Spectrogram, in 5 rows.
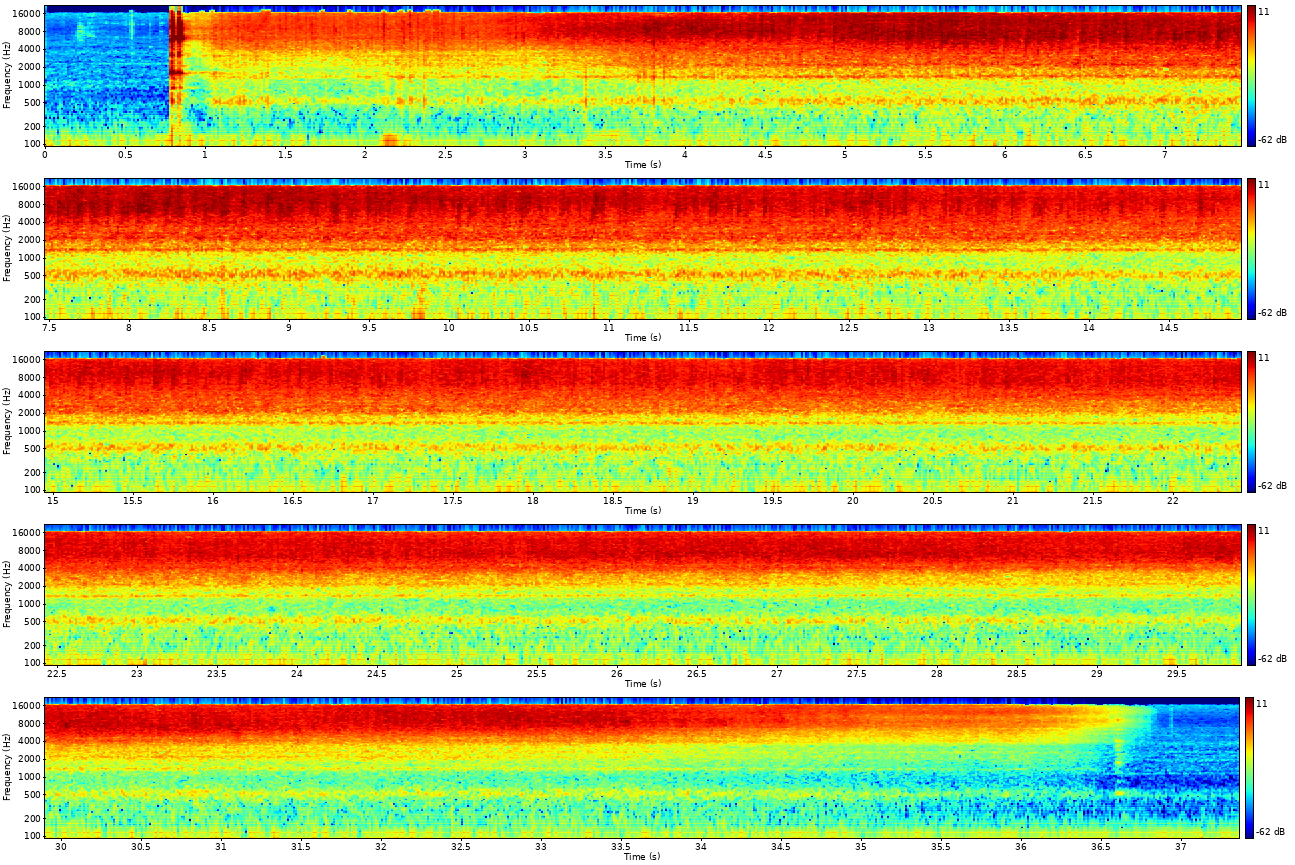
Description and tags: Water evaporating once dropped onto a hot pan - take 6.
